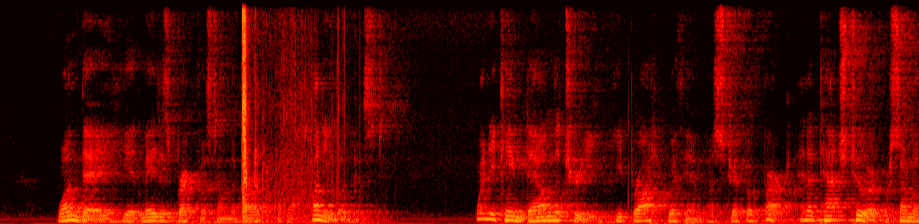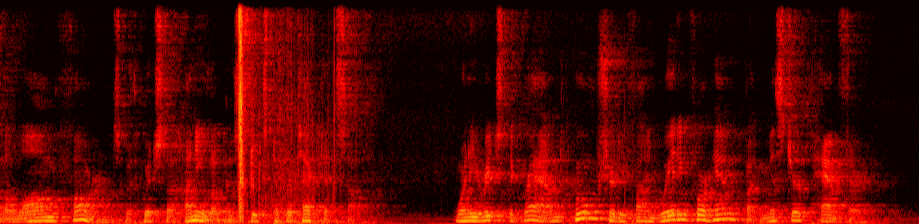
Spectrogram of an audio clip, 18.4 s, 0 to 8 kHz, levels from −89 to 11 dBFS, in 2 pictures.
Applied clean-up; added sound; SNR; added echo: none; Fire; 8 dB; reverberation time 1.1 s.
